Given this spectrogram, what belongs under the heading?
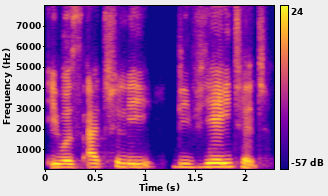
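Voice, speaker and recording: A woman's voice: fairly low pitch, monotone, slow pace, a little mellow, no room sound, clean studio sound. A woman working as an English teacher in a one-to-one lesson, instructing, correcting and enunciating words for repetition. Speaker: English teacher coaching aviation English.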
